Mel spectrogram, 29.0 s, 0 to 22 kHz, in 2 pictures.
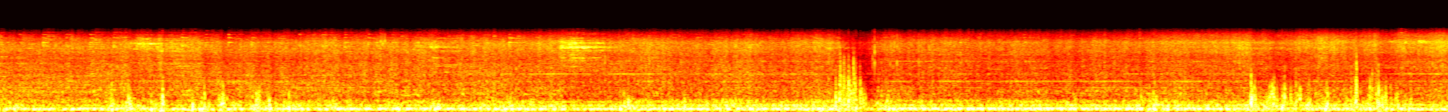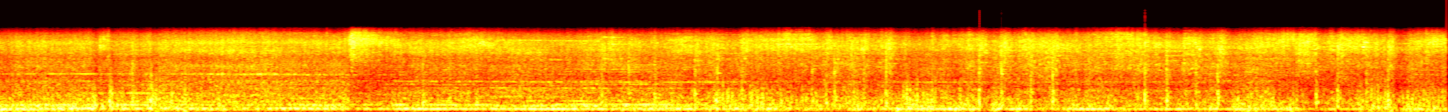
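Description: Diesel freight train passing at close range: the lead CN GE Dash 9-44CW locomotive's engine runs with a steady low hum as it approaches and goes by. It is followed by a string of tank cars whose wheels clatter along the rails.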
